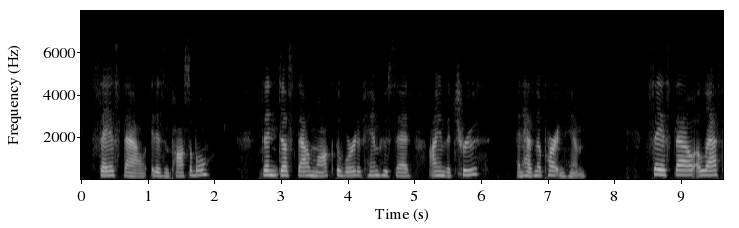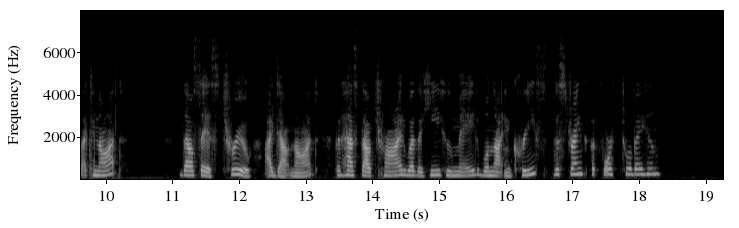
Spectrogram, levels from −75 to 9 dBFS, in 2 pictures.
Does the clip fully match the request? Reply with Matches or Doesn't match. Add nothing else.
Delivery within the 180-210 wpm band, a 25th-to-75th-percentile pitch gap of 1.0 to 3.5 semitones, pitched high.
Doesn't match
